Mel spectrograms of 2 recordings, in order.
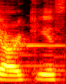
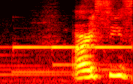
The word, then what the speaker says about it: Arceus: Don't like how I have to keep an eye out for shinies instead of just hearing the Arceus notification.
